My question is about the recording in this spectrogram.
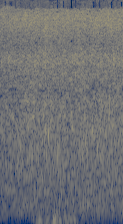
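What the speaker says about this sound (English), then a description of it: "It's the same creek I think that was flowing by us." Creek water rushing steadily at a trail water crossing, a continuous broadband wash with no voices.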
